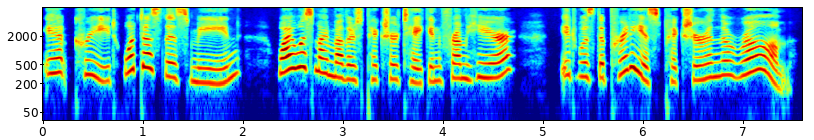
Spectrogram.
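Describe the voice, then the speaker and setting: A woman's voice: high-pitched, lively intonation, measured pace, a little mellow, dry recording, clean studio sound, voice pushed up. Woman reading as an earnest, grief-struck boy. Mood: puzzled. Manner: eager, pleading, rising to outbursts. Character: earnest boy, grieving and indignant.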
